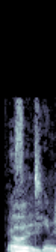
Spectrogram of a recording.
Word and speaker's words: Byzantine: And he, you know, he came up with, so that's called Byzantine fault tolerance. Am I saying this right? – Yeah. – Yeah. – Byzantine fault tolerance.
